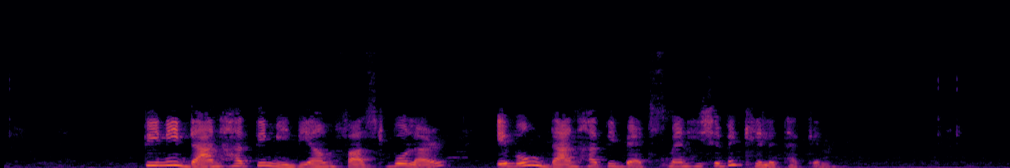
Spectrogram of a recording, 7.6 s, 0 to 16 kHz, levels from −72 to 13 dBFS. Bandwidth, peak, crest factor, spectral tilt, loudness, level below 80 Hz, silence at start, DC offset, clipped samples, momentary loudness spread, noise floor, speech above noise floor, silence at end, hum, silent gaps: 11.5 kHz; -8 dBFS; 20 dB; -6.5 dB/octave; -25 LUFS; -56 dBFS; 1.1 s; under 0.1%; under 0.1%; 10 LU; -57 dBFS; 32 dB; 1.3 s; none; none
